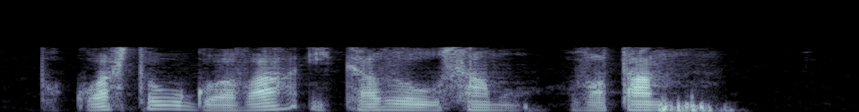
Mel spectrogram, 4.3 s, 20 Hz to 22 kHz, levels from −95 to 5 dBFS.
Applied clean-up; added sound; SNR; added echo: none; none; none; none.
